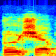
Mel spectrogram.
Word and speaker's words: Bucha: well, I believe it's pronounced Bucha, but I'm lazy and American, and therefore I butcher every language I ever try, and it often comes out Buka.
